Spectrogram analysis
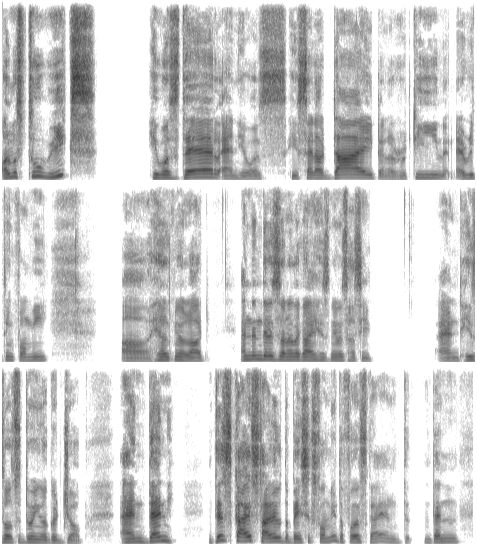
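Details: Adult male speaker; Conversational speech.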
